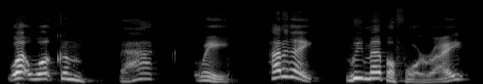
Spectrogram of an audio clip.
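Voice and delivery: puzzled, high, swooping voice with wandering pitch. Voicing Roger, who is unsure he has met the newcomer: voicing Roger, puzzled. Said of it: "Roger looks at you".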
